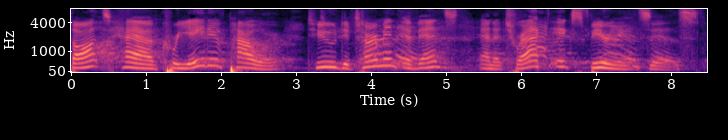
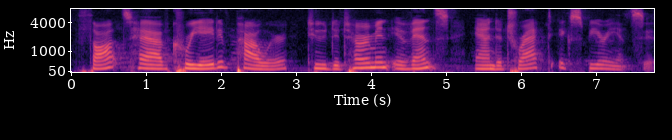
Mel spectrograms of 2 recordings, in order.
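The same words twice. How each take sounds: First: It is said with lively enthusiasm. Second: It is said flatly, without much energy.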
